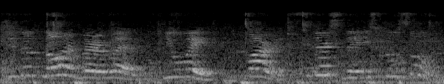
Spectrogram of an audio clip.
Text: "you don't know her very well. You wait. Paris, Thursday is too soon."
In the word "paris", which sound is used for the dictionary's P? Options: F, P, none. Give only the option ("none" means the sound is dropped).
F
